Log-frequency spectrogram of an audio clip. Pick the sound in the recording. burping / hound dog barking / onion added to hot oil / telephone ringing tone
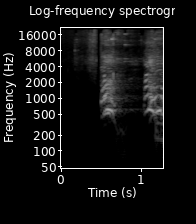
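hound dog barking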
